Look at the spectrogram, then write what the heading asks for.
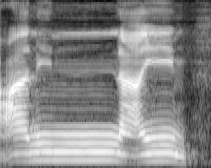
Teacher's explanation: আনিন নাঈম, নুন এরপরে নুনে মুশাদ্দাদ হয়েছে, ঠিক আছে, নুনে মুশাদ্দাদের কারণে এখানে গুন্না হবে। আনিন নাঈম, মাদ্দা আরিজ হয়েছে, ঠিক আছে।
